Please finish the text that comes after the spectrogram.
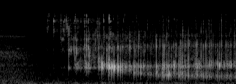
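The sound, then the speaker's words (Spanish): Beer pours into a glass with a steady, fizzy splashing rush that starts after a brief quiet moment and continues bubbling and frothing to the end, no talking over it. “Espérate, voy a tirar la cervecita.”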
